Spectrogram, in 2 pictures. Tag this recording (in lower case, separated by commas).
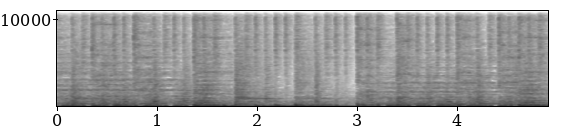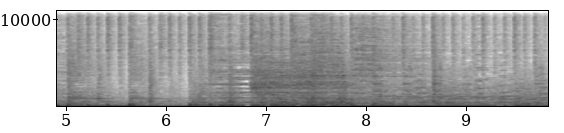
music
